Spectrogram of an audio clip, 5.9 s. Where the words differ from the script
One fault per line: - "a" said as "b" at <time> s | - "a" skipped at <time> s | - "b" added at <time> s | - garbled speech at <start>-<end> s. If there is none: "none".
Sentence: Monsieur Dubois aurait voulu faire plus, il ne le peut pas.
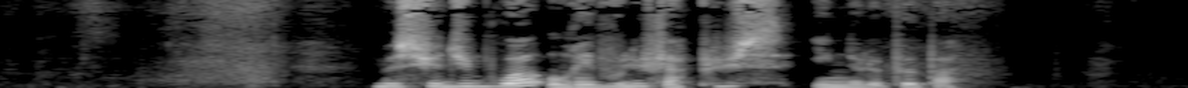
none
